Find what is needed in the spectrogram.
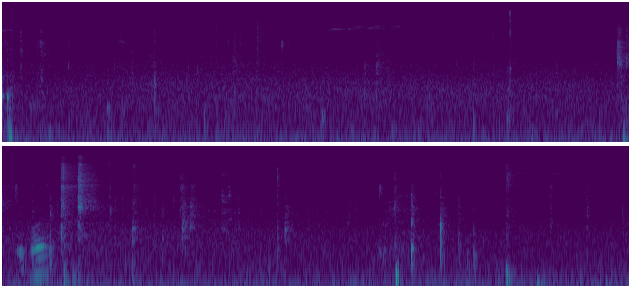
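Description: Faint scraping of a knife blade taking hardened tree resin off the bark of a trunk, mostly very quiet, with a short cluster of scrapes about six seconds in and a few light clicks near the end.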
